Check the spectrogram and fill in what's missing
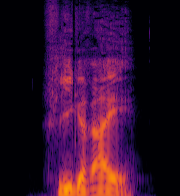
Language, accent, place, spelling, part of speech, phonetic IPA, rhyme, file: German, Germany, Berlin, Fliegerei, noun, [fliːɡəˈʁaɪ̯], -aɪ̯, De-Fliegerei.ogg
- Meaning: aviation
